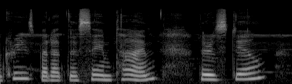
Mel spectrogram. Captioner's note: speaking French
